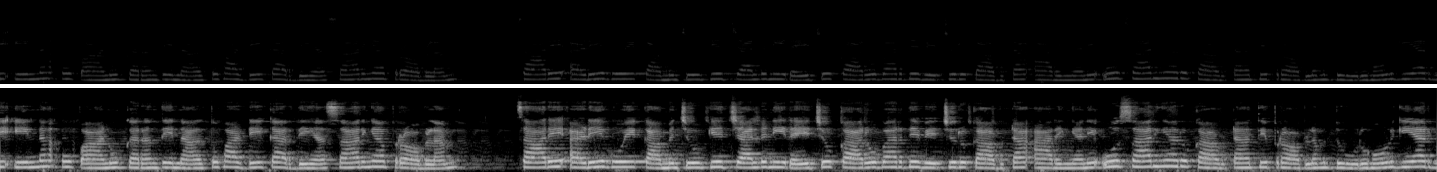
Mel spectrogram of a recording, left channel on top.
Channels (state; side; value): quieter; left; 38.9 dB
